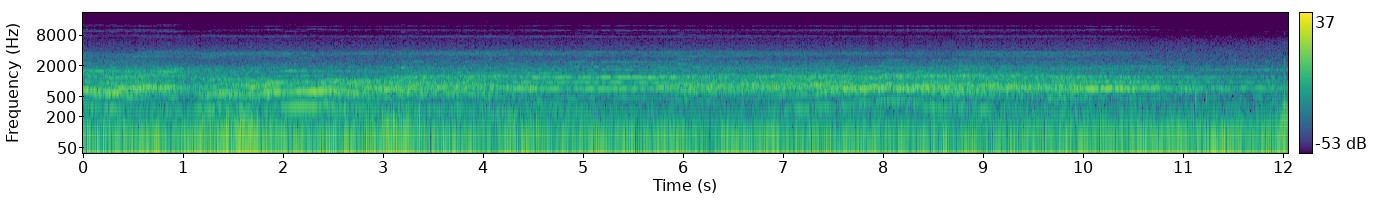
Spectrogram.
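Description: Islamic call to prayer (ezan), the afternoon adhan, sung by a male muezzin in long, wavering, ornamented phrases held for several seconds each.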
